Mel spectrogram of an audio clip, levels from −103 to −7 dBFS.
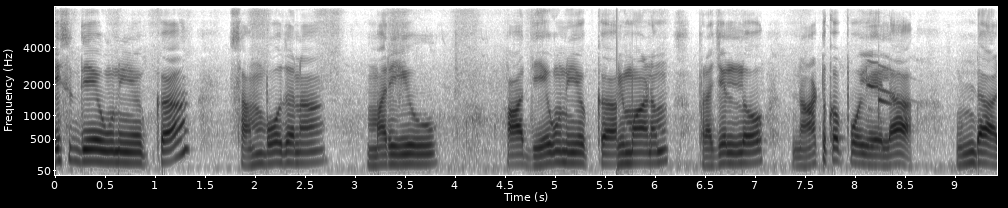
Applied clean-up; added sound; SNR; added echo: none; none; none; none.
